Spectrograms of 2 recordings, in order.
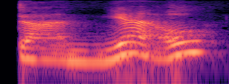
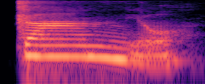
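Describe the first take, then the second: First: The stress is on the second syllable. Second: The stress is on the first syllable. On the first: "The stressed syllable there falls on the yell" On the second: "Daniel stresses the first syllable of that word"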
